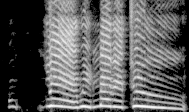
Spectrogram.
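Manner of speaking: very high, loud, drawn-out squeal; hammed-up drunken falsetto cheer; drunk weird lady. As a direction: whoop it slowly like a tipsy woman. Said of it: "she's kinda drunk".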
